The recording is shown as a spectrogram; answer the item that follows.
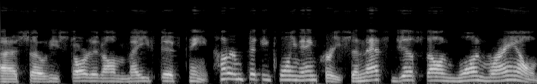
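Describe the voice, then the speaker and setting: At a moderate pace, a man with an ordinary speaking voice and a fairly high pitch uses lively intonation, recorded with a dry, close sound and no echo. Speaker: financial program presenter. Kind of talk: sales pitch.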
